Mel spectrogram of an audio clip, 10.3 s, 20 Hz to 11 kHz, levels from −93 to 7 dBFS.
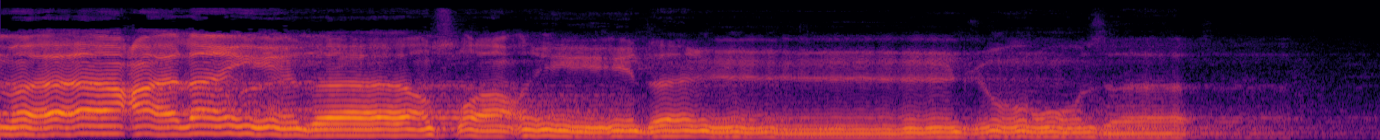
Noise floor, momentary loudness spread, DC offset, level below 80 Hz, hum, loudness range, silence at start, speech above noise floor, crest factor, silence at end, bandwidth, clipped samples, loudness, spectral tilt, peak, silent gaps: -56 dBFS; 9 LU; under 0.1%; -68 dBFS; none; 7 LU; 0 s; 32 dB; 14 dB; 0.7 s; 9 kHz; under 0.1%; -25 LUFS; -7.5 dB/octave; -12 dBFS; none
